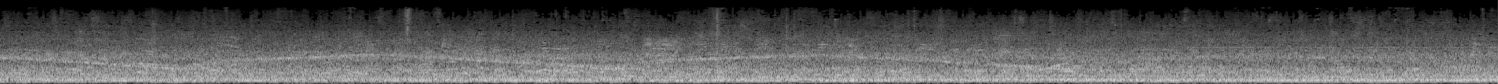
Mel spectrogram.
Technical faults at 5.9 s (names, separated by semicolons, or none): none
